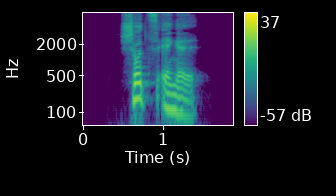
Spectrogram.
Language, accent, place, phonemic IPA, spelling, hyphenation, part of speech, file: German, Germany, Berlin, /ˈʃʊtsˌɛŋəl/, Schutzengel, Schutz‧en‧gel, noun, De-Schutzengel.ogg
- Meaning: guardian angel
